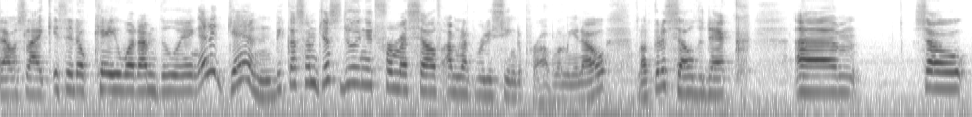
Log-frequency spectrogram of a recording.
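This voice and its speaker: A woman's voice: medium pitch, a bit bright. Chatty woman rambling about her tarot decks. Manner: chatty and self-correcting, laughs often. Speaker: tarot vlogger. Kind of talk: rambling casual chat.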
